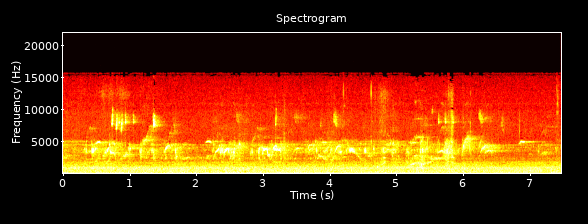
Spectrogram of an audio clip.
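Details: Male Siberian rubythroat delivering a continuous, scratchy warble of high chirps and twittering notes with quick slurs, with a steady noisy hiss in the background.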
